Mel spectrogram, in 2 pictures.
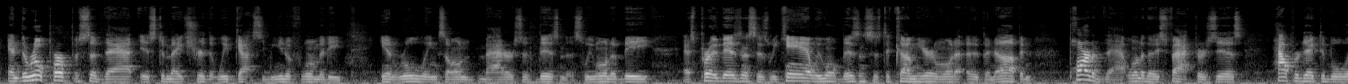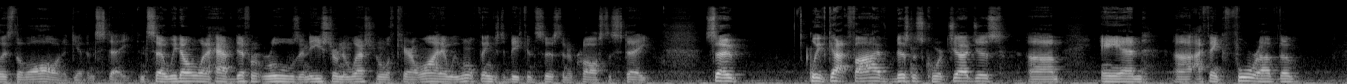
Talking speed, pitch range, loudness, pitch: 220 wpm, 115-135 Hz, -24 LUFS, 125 Hz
